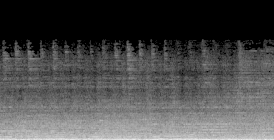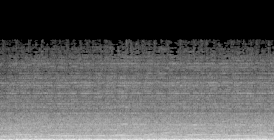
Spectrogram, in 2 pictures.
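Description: Loud amplified electric guitar played live over a backing track, heavy rock-style music with a fast, driving low-end beat.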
